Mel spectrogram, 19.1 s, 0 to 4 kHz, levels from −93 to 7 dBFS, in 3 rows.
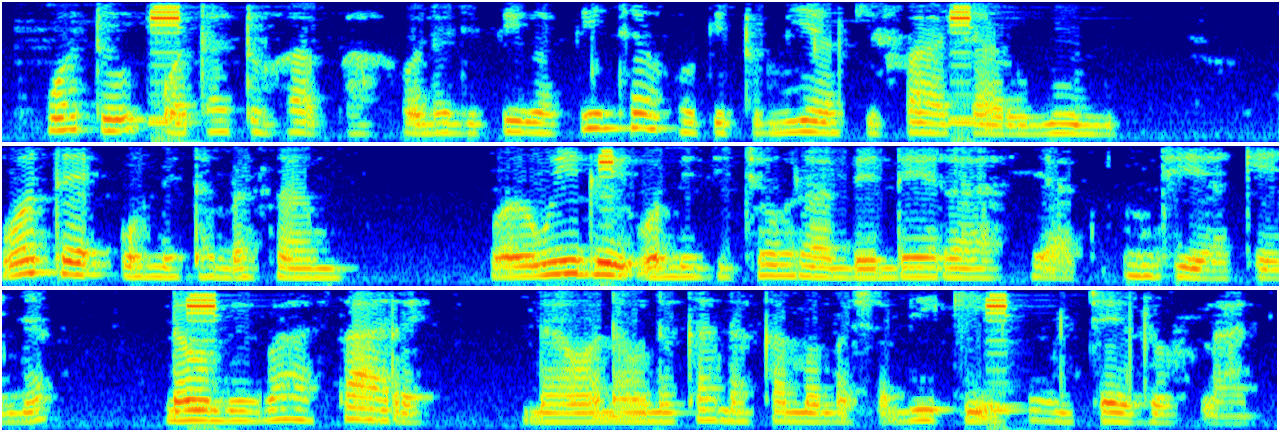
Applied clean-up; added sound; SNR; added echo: none; Vehicle horn, car horn, honking; 5 dB; none.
